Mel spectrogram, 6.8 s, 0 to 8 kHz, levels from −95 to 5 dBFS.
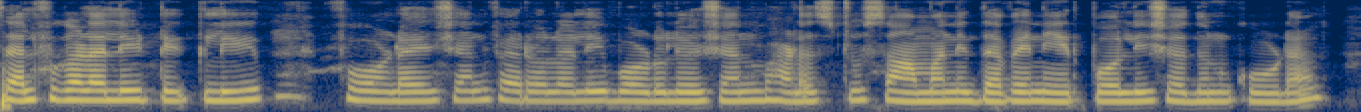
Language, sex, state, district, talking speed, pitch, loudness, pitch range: Kannada, female, Karnataka, Bidar, 140 wpm, 210 Hz, -18 LUFS, 200-220 Hz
